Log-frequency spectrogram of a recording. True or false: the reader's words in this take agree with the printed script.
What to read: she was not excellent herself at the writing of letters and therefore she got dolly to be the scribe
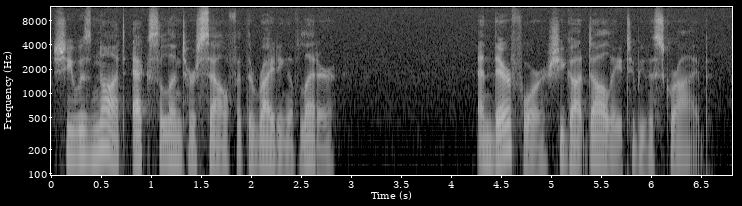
false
